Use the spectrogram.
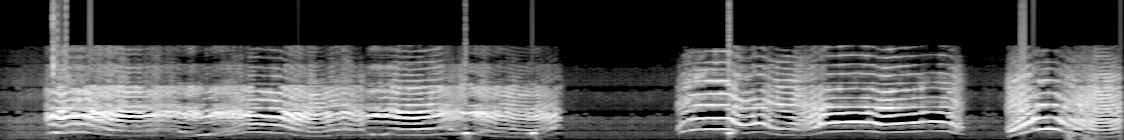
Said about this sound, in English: you scream.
